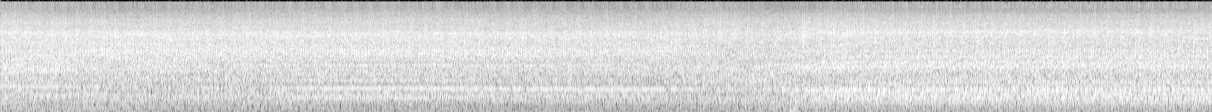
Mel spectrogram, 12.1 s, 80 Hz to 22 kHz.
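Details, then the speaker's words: 240,000-mile Ford F-150 V8, true cold start after new spark plugs and air filter: steady, even fast idle coming down from high idle, soft regular pulse, no knocks, misses or shake; running on all cylinders. "She's purring. Legitimately purring. Barely any kind of shake to it."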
